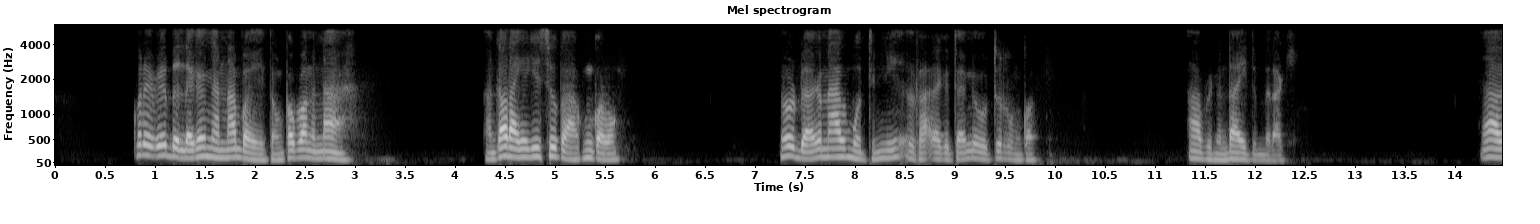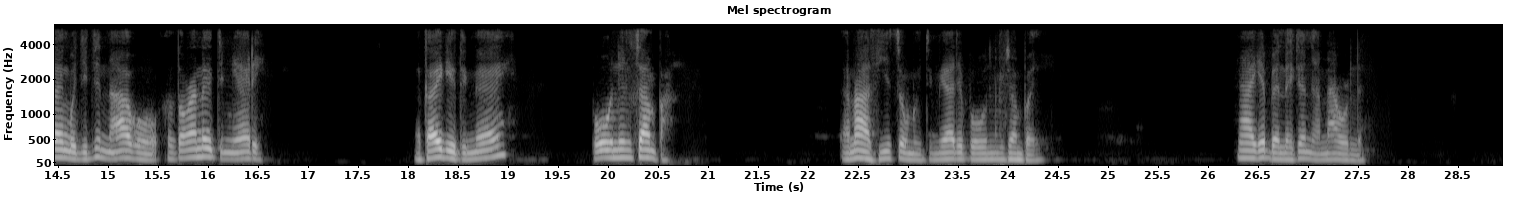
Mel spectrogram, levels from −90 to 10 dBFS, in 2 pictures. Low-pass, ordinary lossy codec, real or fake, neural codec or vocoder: 5.4 kHz; AAC, 48 kbps; fake; codec, 16 kHz, 1 kbps, X-Codec, HuBERT features, trained on balanced general audio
